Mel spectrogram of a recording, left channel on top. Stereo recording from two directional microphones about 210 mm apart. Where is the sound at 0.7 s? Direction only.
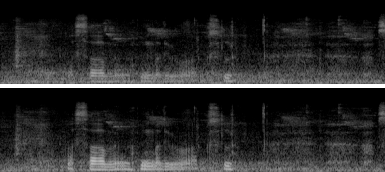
Centre (ahead or behind).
